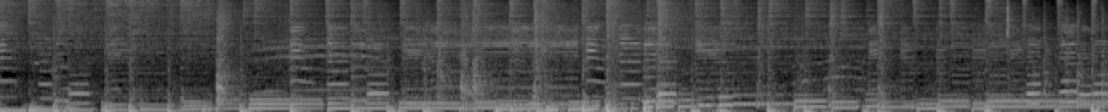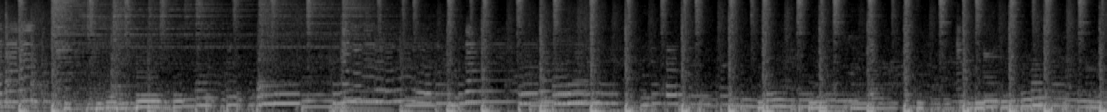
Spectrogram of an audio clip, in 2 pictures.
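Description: Live jazz-funk band playing: tenor saxophone over bass guitar and a drum kit groove.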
